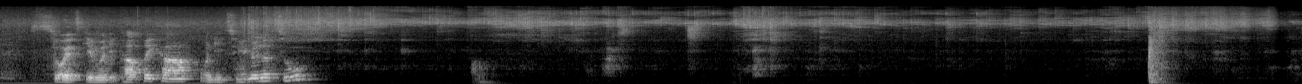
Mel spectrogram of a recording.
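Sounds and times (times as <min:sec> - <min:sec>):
vegetables sizzling in oil: 0:00.0 - 0:13.0
soft knocks on cutting board: 0:11.5 - 0:11.8.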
